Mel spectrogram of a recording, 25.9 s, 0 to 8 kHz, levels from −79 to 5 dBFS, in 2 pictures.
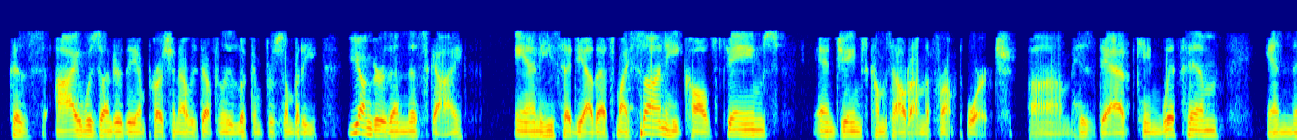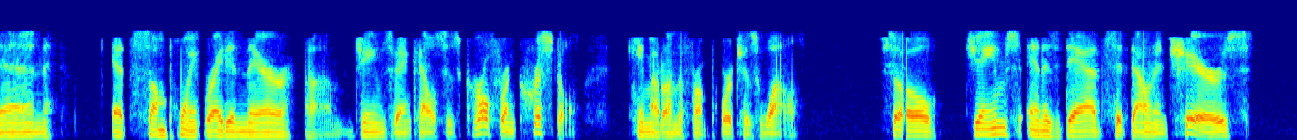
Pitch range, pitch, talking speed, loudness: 90-105 Hz, 100 Hz, 165 wpm, -20 LUFS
